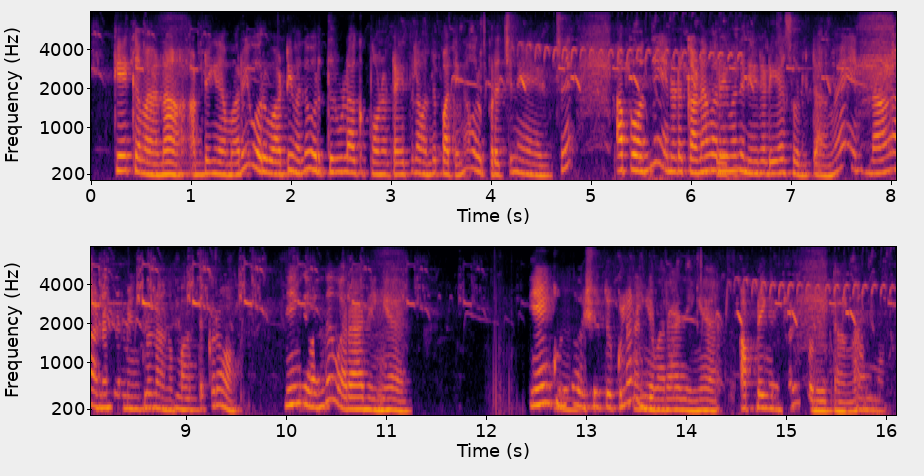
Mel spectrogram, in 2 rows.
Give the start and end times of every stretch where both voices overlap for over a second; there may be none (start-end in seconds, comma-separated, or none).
none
